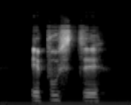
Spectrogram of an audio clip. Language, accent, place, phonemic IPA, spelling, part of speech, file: French, France, Lyon, /e.pus.te/, épousseter, verb, LL-Q150 (fra)-épousseter.wav
- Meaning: to dust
